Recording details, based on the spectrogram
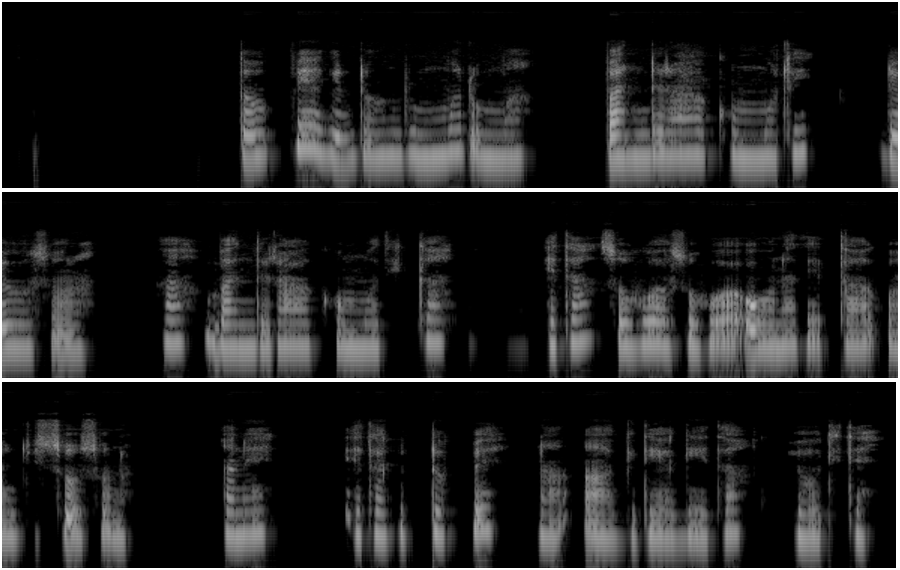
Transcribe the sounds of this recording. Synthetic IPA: t̪oːpːɪjɐɡɪd̪ːɔnd̪ʊmːɐd̪ʊmːɐ | b̥ɐnd̪ɪɾaːkʼɔmːɔt̪ɪ | d̪ɛʔo̞ːsɔ̰nɐ | hɐbɐnd̪ɪɾaːkʼɔmːɔt̪ɪ̥kːɐ | ʔɛt̪ɐsɔɦʊwɐsɔɦʊ̰wa̰ːʔoːnɐt̪ɛ̰t̪ːa̰ːkʼɔ̰nt͡ʃʼːɪsːo̞̰ːsɔnɐ | ʔɐnɛ | ɛt̪ɐɡɪd̪̥ːɔpːɛ | naːʔaːɡɪd̪ɪjɐɡe̞ːt̪ɐ | jo̞ːt̪ɪ̥t̪ɛ

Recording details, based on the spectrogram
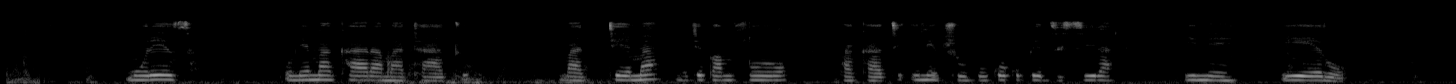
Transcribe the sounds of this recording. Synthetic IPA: muɾe̞sḁ | une̞makʰaɾamatʰatʰu | matʰe̞mane̞t͡ʃe̞pamuso̞ɾo̞ | pakʰatiʔine̞t͡ʂukuko̞kupe̞d͡zisiɾa | ine̞ | jeːro̞

